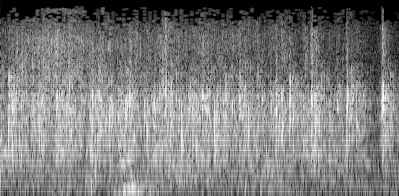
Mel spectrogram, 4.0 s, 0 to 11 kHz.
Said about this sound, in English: What's your age difference? 23 years between your first. Give her a good clap offer, would you?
